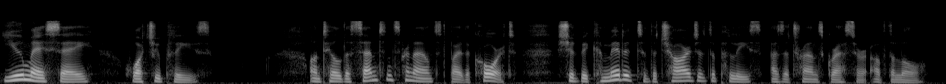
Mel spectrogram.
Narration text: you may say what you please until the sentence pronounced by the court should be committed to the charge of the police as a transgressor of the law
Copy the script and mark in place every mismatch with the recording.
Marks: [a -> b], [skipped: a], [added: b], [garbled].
you may say what you please until the sentence pronounced by the court should be committed to the charge of the police as a transgressor of the law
